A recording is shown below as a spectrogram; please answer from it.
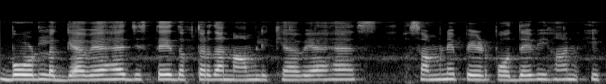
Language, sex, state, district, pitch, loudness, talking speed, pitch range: Punjabi, female, Punjab, Fazilka, 225 Hz, -17 LUFS, 190 wpm, 215-230 Hz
